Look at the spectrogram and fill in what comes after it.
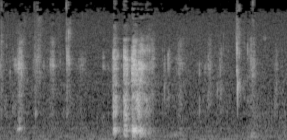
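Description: Quiet close-miked chewing and mouth sounds of a person eating a soft taco with quinoa filling, with scattered small clicks and a short louder burst about two seconds in.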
